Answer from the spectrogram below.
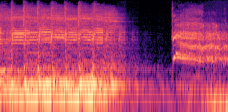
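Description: A singer lets out a loud, sustained scream over dense, driving music at the end of a song, with a brief drop in the instrumentation before a final strained cry.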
